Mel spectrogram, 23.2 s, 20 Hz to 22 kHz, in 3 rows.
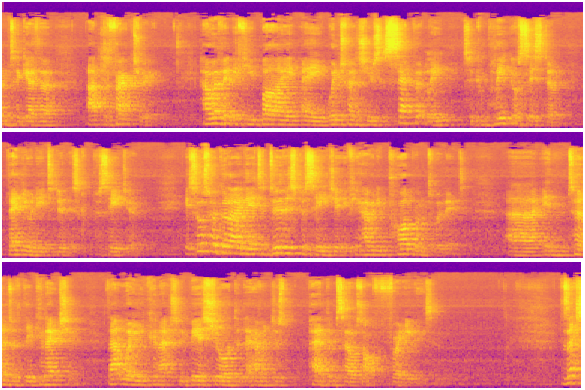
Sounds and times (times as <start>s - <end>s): Speech: 0.0s - 21.4s, 22.9s - 23.2s.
